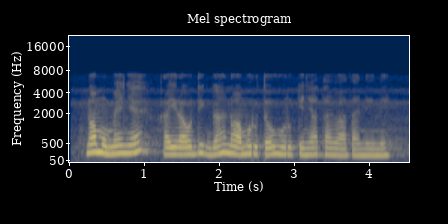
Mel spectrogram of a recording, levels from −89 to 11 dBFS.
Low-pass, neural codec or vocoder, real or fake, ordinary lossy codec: 7.2 kHz; none; real; none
